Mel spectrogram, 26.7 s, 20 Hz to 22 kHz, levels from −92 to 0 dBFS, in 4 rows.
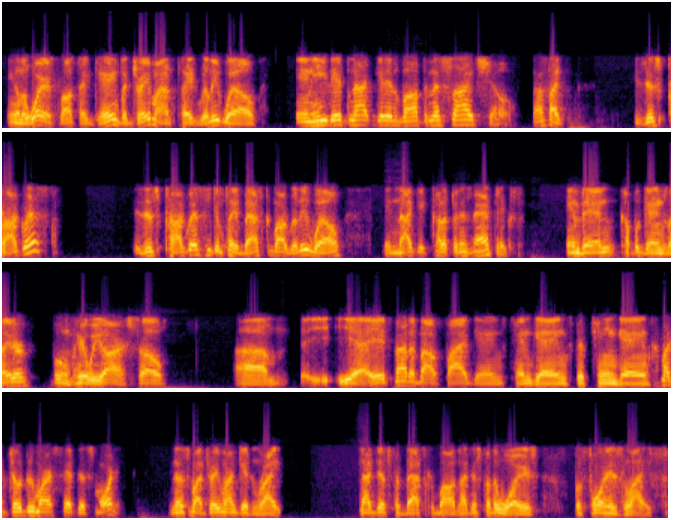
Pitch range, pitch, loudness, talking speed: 95-125 Hz, 110 Hz, -13 LUFS, 205 wpm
